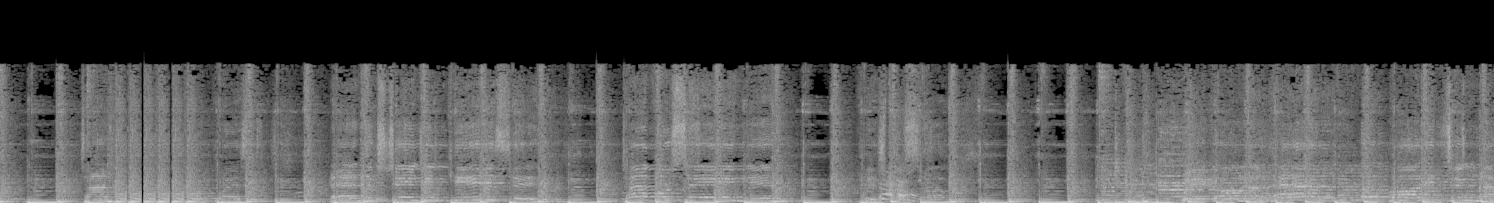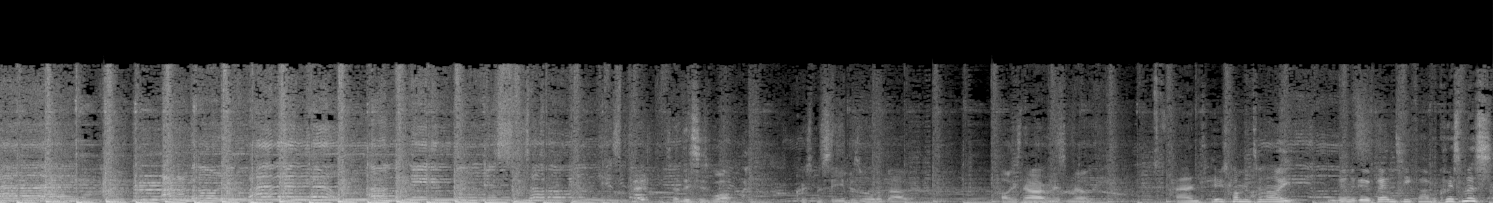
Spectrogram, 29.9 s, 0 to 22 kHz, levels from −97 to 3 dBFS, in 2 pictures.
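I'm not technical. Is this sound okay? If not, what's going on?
No. From 1.27 to 1.99 s there's a CD stuck on one turn: a 143 ms snippet repeats five times, the quick, even stutter of a skipping disc.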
